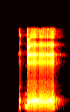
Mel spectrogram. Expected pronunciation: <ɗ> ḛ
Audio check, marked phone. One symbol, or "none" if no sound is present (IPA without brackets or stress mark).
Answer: ɗ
